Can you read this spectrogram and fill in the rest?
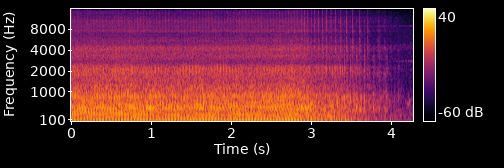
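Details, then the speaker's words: MTD push mower engine swapped onto a Troy-Bilt deck after a blade strike, with the sheared flywheel key replaced: strong, even, steady running with no misses or surging, then a smooth wind-down at shutoff; much better than before. "Alright guys, this thing should run quite a bit better now. Much the camera picks up, but that's a lot better, a lot better."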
